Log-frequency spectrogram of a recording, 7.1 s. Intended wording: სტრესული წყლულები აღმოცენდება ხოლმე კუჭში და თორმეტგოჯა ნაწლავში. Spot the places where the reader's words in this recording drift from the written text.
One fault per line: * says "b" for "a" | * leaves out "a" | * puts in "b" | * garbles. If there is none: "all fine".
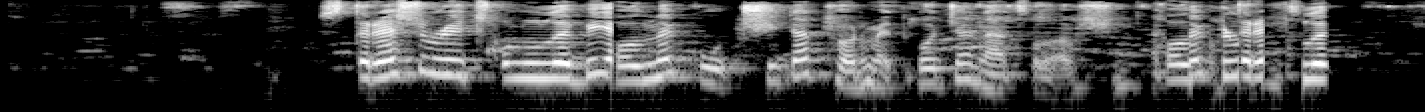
* leaves out "აღმოცენდება"
* garbles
